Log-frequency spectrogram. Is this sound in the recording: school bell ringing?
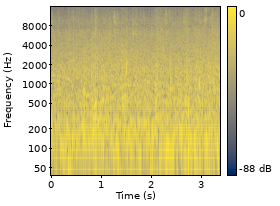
no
